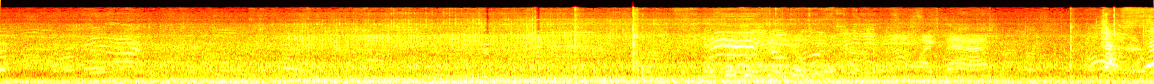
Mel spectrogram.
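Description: Players and spectators talking over a steady low rumble, with one sharp crack about four and a half seconds in: a fastpitch softball bat hitting the ball.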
